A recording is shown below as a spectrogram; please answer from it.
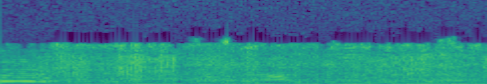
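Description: Steady low rumble of idling vehicle engines under the noise of a crowd, with a voice heard briefly at the start and again, fainter, about halfway through.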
